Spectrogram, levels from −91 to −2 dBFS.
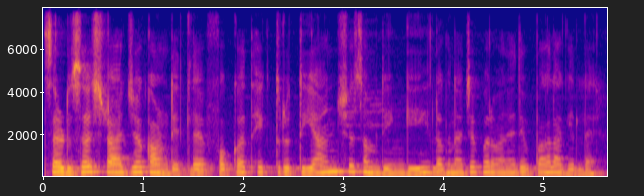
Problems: low volume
